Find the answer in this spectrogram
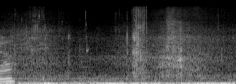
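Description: Steady low wind rumble on the microphone, with a short burst of hiss and splashing about a second and a half in as wet fishing line is pulled by hand up through the ice hole.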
